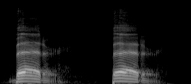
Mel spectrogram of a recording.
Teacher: quickly flapping your tongue up and back down very quick kind of motion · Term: flap te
